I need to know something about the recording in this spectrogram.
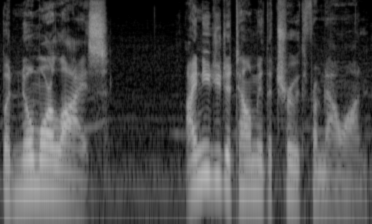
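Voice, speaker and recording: An earnest young tinkerer from an audio drama acted by a man. The voice sits high and moves around a lot in pitch. The delivery is sincere, geeky and open. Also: very animated, moderate pace. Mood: hurt, earnest. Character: earnest, excitable young tinkerer in armor, sincere and literal-minded.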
